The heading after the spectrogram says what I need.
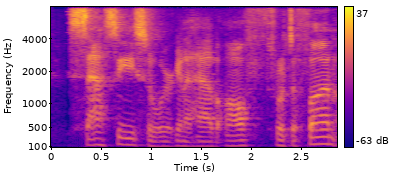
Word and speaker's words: SASE: what is sassy and yes that is how you pronounce s-a-s-e sassy so we're gonna have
